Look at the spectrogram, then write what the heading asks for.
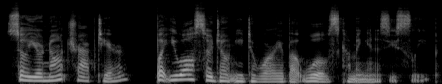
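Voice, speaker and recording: A man playing a gentle, coy and flirty forest spirit in an ASMR roleplay, speaking softly, at times breathily, in a formal, reassuring way. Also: fairly high pitch, very animated, brisk, gravelly, exaggerated voice.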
